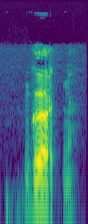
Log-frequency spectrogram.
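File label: "гыӧртны", Komi-Zyrian, male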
